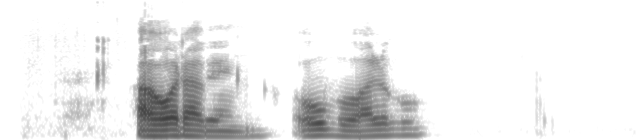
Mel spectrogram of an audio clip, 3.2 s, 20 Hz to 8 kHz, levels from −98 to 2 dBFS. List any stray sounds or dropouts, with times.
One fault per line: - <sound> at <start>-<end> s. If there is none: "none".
none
